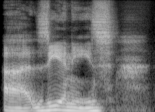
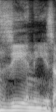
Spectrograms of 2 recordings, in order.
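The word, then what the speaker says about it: Xeones: but this book follows a character zianis i think that's how you pronounce his name um x-e-o-n-e-s if any of you are fluent ancient greek speakers or pretend ancient greek speakers as the case may be i'm gonna go with zeonese on this though um but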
